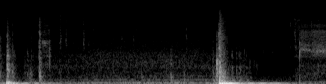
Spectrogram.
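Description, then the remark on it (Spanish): Someone gets into a car: a couple of sharp clicks and rustling, then a solid door thunk, followed by a brief mechanical whir as the cabin settles. No one speaks. “Déjeme que salude, mientras nos montamos en este coche, a un buen amigo de esta casa”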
